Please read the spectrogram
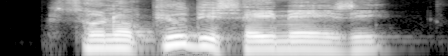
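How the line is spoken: Cavernous voice. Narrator (Italian): cominciò lo spagnolo con la sua voce cavernosa

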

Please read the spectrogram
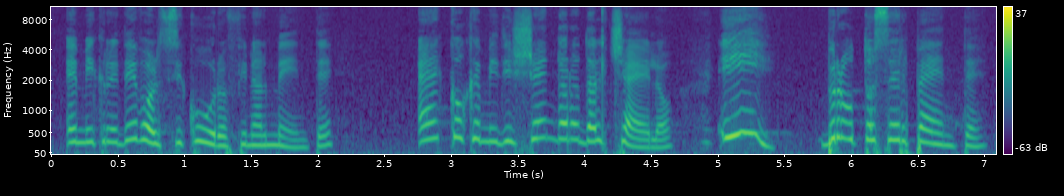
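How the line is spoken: Pigeon's desperate cry. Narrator (Italian): continuò il colombo con un grido disperato

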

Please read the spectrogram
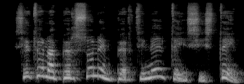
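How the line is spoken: Exasperated girl exclaiming. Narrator (Italian): esclamò la fanciulla esasperata

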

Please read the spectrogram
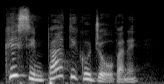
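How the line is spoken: Exclamation. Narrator (Italian): esclamò la signora Kenwigs

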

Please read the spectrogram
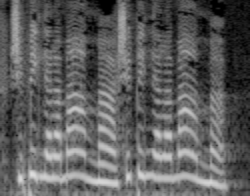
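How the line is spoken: Children screaming. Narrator (Italian): I bambini si messano attraverso e urlavano

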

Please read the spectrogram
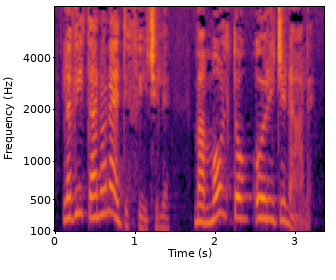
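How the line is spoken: Laughing, holding back emotion. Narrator (Italian): Per sottrarmi alla commozione che minacciava anche me, dissi ridendo

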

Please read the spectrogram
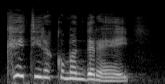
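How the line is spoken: Exclaiming. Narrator (Italian): esclamò la signora Nickleby

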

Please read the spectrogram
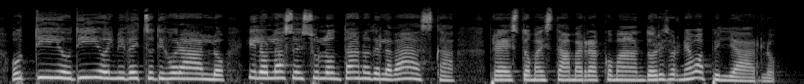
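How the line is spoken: Sudden alarmed exclamation. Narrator (Italian): tutto a un tratto la sposa esclama

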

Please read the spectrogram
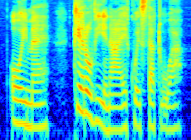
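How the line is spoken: Tearful exclamation. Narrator (Italian): esclamò Esther con gli occhi pieni di lacrime

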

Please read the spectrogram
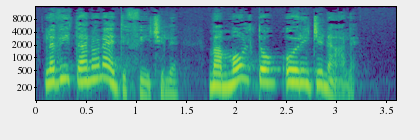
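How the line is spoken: Laughing, hiding emotion. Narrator (Italian): Per sottrarmi alla commozione che minacciava anche me, dissi ridendo

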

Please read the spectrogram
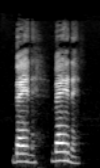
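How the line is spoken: Plain. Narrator (Italian): disse mia zia

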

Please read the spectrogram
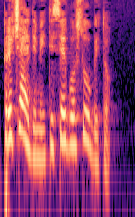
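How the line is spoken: Firm, solid voice. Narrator (Italian): Mi diceva con la sua voce soda

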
